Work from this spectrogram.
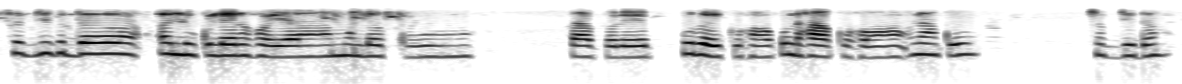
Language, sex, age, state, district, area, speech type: Santali, female, 30-45, West Bengal, Birbhum, rural, conversation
